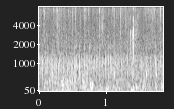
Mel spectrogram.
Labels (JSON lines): {"label": "biophony, rattle", "recorder": "SoundTrap 500"}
